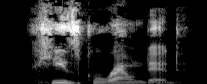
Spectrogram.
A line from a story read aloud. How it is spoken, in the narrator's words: he says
